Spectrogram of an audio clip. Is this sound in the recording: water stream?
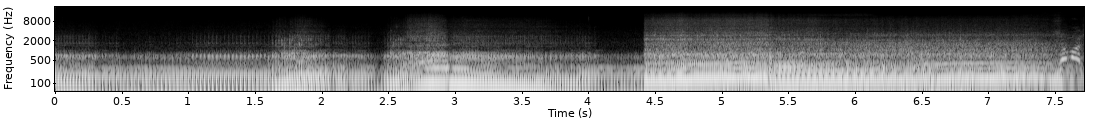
no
